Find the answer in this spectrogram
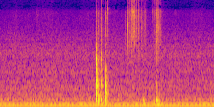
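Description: A few small metallic clicks and ticks from orthodontic pliers and stainless-steel wire being handled as the wire is bent. The sharpest click comes about two seconds in and a smaller one about a second later, over a steady low hum.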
